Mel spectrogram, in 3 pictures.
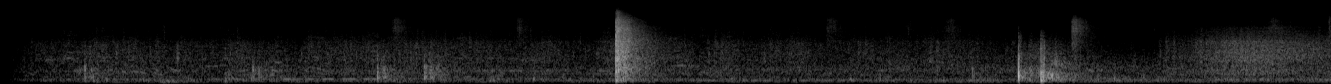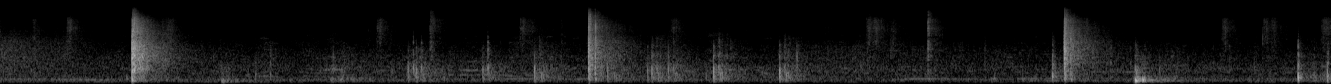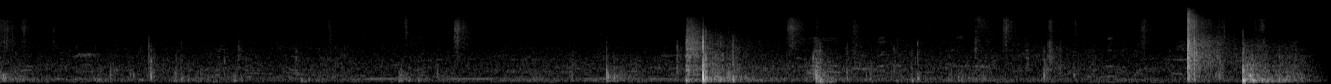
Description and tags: Sorry, no cheering crowds. Just crowd chatter and fireworks outside recorded with my iPhone. Time recorded: ~9:00 PM. Just wanted to get some firework sounds. Happy new year from Hawaii.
